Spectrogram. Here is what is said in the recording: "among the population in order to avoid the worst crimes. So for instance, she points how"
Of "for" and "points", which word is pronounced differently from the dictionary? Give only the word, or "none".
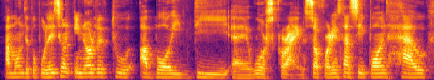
points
